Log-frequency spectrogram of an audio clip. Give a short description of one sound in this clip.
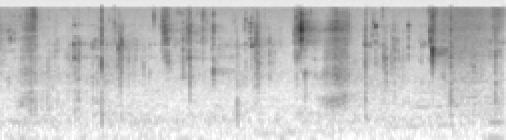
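A woman slurps noodles close to a microphone.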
